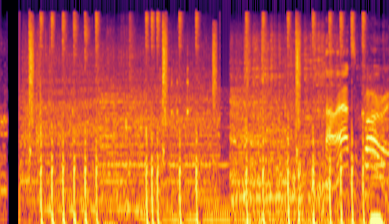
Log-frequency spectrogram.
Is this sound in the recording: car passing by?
yes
